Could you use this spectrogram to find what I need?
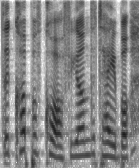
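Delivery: put-on English accent. Trying out a sample sentence in an accent: put-on English accent. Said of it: "I'm reading in an English accent and it sounds kind of like this".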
